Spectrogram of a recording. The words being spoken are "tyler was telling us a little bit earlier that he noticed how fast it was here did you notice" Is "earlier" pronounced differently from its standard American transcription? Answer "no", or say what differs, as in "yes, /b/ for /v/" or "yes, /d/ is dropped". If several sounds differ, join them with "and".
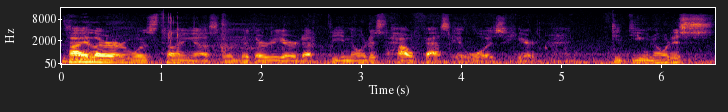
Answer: yes, /l/ is dropped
